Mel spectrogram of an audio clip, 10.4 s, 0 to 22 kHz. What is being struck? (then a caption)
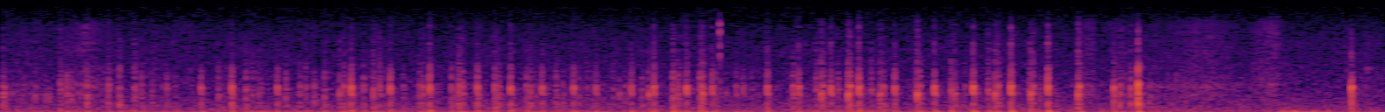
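Plastic DVD case. A hand wearing a ring scratches and taps the glossy cover of a plastic DVD case lying flat, using fingertips and short nails. Quick, dry clicks and soft scratching patter along in an uneven stream, with a hollow plastic tone around 1 kHz and almost no ring after each tap. A few sharper, louder taps stand out near the end.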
